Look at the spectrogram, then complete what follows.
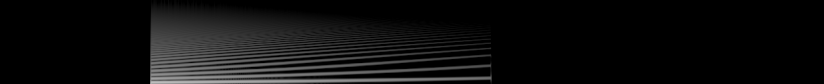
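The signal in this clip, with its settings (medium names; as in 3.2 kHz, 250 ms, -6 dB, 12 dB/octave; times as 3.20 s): gliding synth tone square, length 3.40 s, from 90.2 Hz, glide +20.5 st, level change -24 dB, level -19 dB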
